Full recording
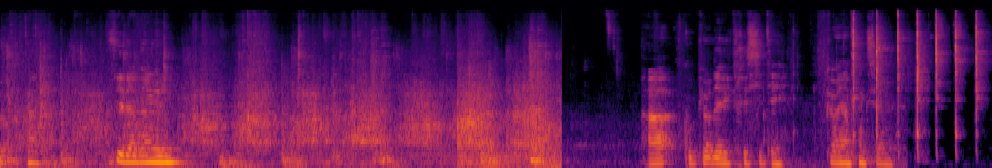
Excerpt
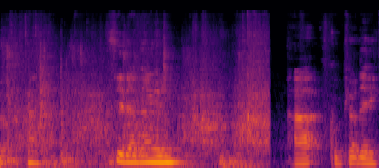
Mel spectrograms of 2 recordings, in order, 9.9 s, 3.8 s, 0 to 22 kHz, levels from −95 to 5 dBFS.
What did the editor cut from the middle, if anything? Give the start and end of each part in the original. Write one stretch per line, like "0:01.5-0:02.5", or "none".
0:02.7-0:06.3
